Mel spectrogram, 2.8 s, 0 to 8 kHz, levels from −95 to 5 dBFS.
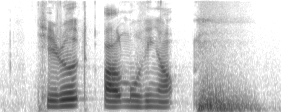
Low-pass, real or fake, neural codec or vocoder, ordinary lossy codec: none; real; none; none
